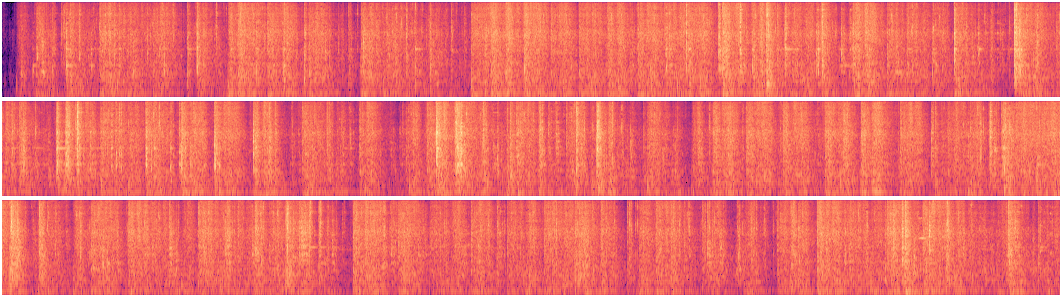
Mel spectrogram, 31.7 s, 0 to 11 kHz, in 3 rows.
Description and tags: metal rollcage rattle 3 heavy
Foley SFX produced by my me and the other members of my foley class for the jungle car chase segment of the fourth Indiana Jones film.
heavy, rattle, rollcage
